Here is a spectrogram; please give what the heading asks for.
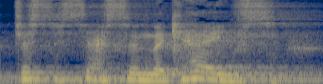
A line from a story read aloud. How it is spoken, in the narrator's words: he said in between breaths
